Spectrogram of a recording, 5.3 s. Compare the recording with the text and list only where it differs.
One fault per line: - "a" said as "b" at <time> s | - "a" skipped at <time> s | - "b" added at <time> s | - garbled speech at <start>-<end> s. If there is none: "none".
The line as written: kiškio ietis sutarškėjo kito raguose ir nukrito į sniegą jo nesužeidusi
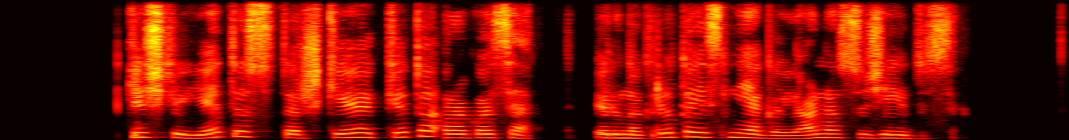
none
